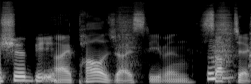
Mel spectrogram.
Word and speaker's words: Suptic: Suptic. Suptic. That's how you say it, it's just septic, yeah. Suptic, yeah.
